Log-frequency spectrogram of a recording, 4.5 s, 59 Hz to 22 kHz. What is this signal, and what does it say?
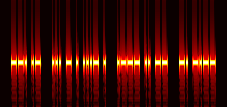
Morse code, heard as a keyed tone, about 36 wpm, 700 Hz. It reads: GA STEVE JIM NY
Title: K1USN SST QSO Practice - 35wpm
